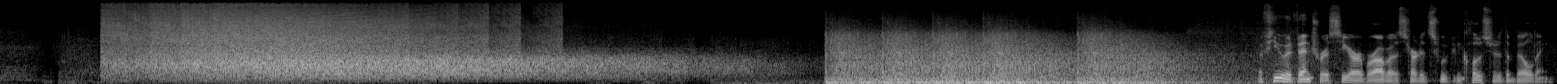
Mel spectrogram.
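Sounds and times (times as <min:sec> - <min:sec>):
missile battery firing into the sky: 0:00.5 - 0:12.9
speech: 0:12.7 - 0:15.5.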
